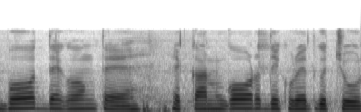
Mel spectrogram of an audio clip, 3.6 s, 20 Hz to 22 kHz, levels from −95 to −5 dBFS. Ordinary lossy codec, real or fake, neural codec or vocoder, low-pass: none; real; none; 7.2 kHz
